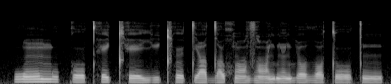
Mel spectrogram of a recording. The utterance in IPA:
w ũ m u k o t̪ʰ e cʰ e j i cʰ ɵ t i dˤ ɵ χʷ ã zˤ ɐ̃ ʎ ɐ̃ ʎ ʉ ðˤ o t o t̪ ĩ

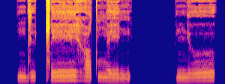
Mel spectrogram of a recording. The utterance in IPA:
n d ɨ ǁ eː ɦ ʊː tˤ ŋ e ŋ | nʲ ʊː

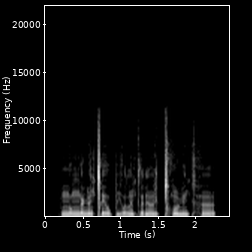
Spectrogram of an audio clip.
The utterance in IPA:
n̪ o˥ ŋ ə˥˧ ɳ ə̃˥ ǀ ɪ˥˧ o̯ p i˧˩ o̯ l ə̃˥ k r œ̃˨˦ ʒ ǀʰ õ˥˧ ɳ ĩ˧˩ k h œ̃˧˩

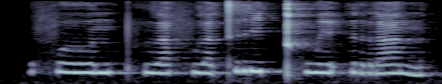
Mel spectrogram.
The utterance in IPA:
f ɤː˧ n pʰ ɯ˦˥ a̯ f ɯ˦˥ a̯ t r i˥˩ t̚ kʰ w e˦˥ ʔ r a˥˩ n

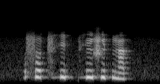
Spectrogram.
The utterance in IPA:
s o˦ t͡sʰ i˦ ʔ t̪ʰ ĩ˦ ɕ ĩ˦ t̚ ŋ ã˨ t̚

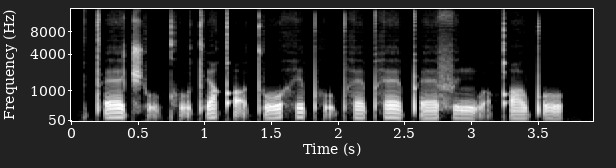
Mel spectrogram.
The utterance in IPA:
tʼ ɛ t͡ʃʼ o̰ kʰ o̰ tʼ ɪ qʼ o̰ tʼ o h ɪ pʰ o̰ pʰ ɛ pʰ ɛ pʼ ɛ f ɪ ŋ o̰ qʼ o pʼ o

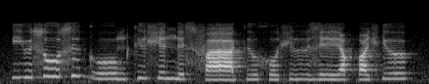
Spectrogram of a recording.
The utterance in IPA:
j ʉ˧ s oː˦ s ɨ˦ ɡʱ oː˨ m kʲ ɨ˧ ʃ e˧ ŋ e˨ s f aː˨ kʲ o˨ x o˨ ʃ ɨː˨ z eː˨ qʷ i˨ ʃ ɾʲ ɵ˧

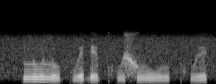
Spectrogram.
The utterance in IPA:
l u˧ l u˩˧ kʷ e˩ ɗ ɪ˧˥ kʷʰ ɪ˧ x u˧ w u˩˧ kʷʰ ɪ˧˥

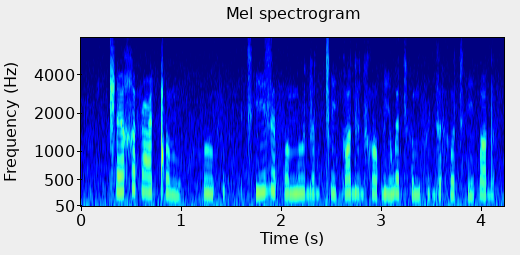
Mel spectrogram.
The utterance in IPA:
ǁ ɛ χ ɛ f ʕ ɛ ǃ o m | u f | t͡sʼ i z ə f o m u d o d ǀ i ɡ ɒ d u d x ɔ ɓ i w ə t͡sʼ u m f i ɡ ə h o t͡sʼ i ɓ ɒ d

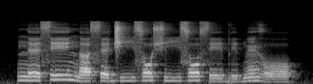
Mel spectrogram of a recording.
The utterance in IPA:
n ɛ˧ s eː˦ n a˨ s ɛ˧ d͡ʒ iː˧ z ɔ˦ ʃ iː˧ z ɔ˦ s eː˨ b e˨ b ɛ̃˦ ɣ ɔ˨

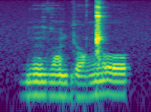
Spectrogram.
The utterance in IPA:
b ũ v ɔ̃ bʲ ɔ ŋ͡ǁ o

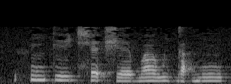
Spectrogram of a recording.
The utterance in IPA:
θ ĩ˦ k e˦ t͡ɕʰ ɛ˦ ʔ ʃ ɛ˨ b ã˦ w ḭ˦˨ ɡ ä˦ ʔ ɡ ũ˦

